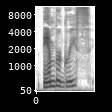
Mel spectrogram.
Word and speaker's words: ambergris: I read one, ambergris, is that yes. – How you pronounce it? – Yes.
